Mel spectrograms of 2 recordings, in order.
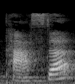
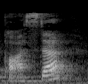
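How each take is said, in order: First: The a vowel is said the Canadian way. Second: The a vowel is said a non-Canadian way. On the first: "in Canada we say pasta" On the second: "instead of pasta"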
